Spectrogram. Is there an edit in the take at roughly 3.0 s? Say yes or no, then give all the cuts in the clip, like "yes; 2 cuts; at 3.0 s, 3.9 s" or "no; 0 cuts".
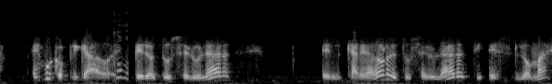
no; 1 cut; at 1.3 s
